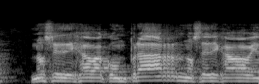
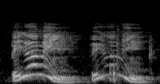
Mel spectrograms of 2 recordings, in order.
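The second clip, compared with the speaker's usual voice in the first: taunting; 8 semitones higher, 3 dB quieter, much slower than usual. Retold or imitated. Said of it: "un niño que lo está desafiando".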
